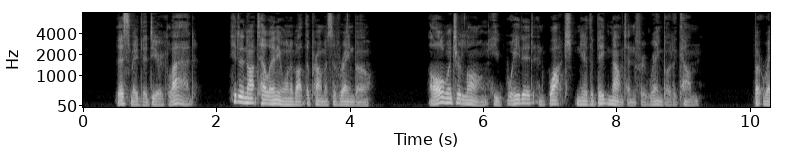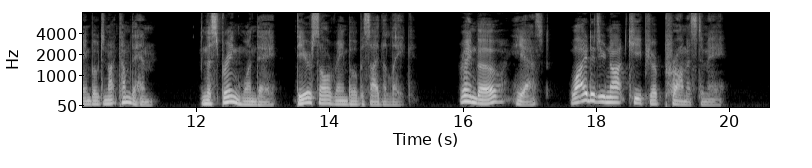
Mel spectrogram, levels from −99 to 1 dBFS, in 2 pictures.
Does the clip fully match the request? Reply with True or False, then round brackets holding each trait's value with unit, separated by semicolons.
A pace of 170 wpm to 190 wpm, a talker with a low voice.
True (175 wpm; 105 Hz)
